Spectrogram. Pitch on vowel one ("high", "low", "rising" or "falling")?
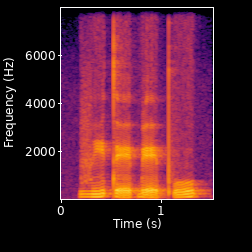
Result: rising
